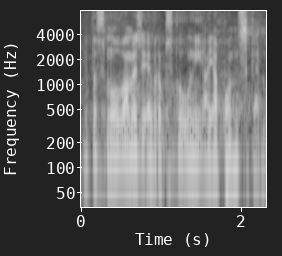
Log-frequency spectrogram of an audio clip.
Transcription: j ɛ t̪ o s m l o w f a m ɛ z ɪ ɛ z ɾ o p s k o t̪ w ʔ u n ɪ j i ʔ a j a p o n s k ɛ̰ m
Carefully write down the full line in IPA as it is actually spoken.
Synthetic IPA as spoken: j ɛ t̪ o s m l o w v a m ɛ z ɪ ɛ v ɾ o p s k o w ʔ u n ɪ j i ʔ a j a p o n s k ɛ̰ m

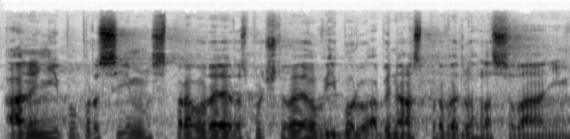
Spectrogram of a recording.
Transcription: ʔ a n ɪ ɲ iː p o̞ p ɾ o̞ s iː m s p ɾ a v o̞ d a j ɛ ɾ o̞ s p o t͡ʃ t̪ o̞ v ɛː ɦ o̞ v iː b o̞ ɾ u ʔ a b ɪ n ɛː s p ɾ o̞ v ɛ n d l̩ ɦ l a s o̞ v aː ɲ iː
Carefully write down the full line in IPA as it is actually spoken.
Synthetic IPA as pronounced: ʔ a n ɪ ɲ iː p o̞ p ɾ o̞ s iː m s p ɾ a v o̞ d a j ɛ ɾ o̞ s p o t͡ʃ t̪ o̞ v ɛː ɦ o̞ v iː b o̞ ɾ u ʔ a b ɪ n aː s p ɾ o̞ v ɛ d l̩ ɦ l a s o̞ v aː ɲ iː

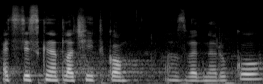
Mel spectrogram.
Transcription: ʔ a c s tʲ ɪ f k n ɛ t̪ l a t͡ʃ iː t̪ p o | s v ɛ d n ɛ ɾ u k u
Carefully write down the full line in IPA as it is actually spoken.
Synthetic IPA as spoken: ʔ a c s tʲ ɪ s k n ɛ t̪ l a t͡ʃ iː t̪ k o | z v ɛ d n ɛ ɾ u k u

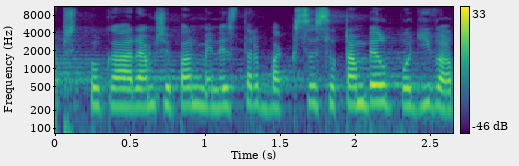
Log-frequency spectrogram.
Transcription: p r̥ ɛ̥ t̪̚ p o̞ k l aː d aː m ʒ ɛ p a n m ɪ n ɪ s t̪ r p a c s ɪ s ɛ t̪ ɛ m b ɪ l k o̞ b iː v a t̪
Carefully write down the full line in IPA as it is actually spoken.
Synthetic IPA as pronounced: p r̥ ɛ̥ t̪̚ p o̞ k l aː d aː m ʒ ɛ p a n m ɪ n ɪ s t̪ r b a k s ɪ s ɛ t̪ a m b ɪ l p o̞ ɟ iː v a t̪

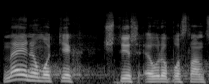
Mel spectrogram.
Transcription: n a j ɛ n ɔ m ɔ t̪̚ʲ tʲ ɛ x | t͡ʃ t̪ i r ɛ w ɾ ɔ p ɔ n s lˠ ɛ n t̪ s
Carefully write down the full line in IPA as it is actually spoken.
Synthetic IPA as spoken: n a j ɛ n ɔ m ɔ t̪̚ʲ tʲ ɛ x | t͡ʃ t̪ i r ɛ w ɾ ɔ p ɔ s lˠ a n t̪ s

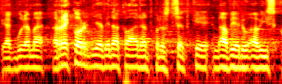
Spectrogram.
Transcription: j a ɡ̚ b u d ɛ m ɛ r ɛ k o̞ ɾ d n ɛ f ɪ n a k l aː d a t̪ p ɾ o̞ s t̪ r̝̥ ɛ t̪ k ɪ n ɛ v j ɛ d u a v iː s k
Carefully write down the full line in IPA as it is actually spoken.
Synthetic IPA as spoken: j a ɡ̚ b u d ɛ m ɛ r ɛ k o̞ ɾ d ɲ ɛ v ɪ n a k l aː d a t̪ p ɾ o̞ s t̪ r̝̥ ɛ t̪ k ɪ n a v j ɛ d u a v iː s k

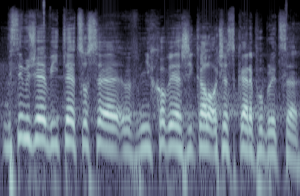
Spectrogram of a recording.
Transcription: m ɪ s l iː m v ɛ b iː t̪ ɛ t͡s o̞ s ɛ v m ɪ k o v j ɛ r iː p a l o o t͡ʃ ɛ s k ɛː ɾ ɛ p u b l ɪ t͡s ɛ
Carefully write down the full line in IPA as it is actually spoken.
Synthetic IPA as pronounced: m ɪ s l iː m ʒ ɛ v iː t̪ ɛ t͡s o̞ s ɛ v ɲ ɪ x o v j ɛ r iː k a l o o t͡ʃ ɛ s k ɛː ɾ ɛ p u b l ɪ t͡s ɛ

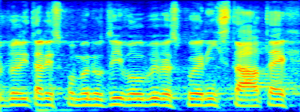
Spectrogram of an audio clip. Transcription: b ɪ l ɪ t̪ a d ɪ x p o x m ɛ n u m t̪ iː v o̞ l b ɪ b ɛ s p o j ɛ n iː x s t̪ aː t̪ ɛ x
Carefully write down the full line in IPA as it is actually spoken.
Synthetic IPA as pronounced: b ɪ l ɪ t̪ a d ɪ s p o m ɛ n u t̪ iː v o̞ l b ɪ v ɛ s p o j ɛ n iː x s t̪ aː t̪ ɛ x

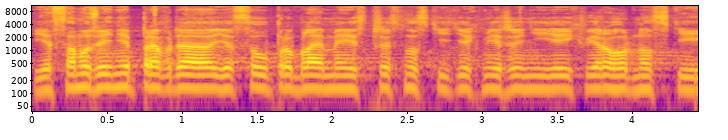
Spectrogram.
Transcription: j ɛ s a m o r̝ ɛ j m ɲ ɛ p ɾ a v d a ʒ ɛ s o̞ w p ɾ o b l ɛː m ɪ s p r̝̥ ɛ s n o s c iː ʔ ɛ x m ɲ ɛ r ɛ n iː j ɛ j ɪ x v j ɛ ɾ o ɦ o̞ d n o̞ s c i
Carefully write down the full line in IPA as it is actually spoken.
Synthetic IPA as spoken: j ɛ s a m o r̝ ɛ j m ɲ ɛ p ɾ a v d a ʒ ɛ s o̞ w p ɾ o b l ɛː m ɪ s p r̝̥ ɛ s n o s c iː c ɛ x m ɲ ɛ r ɛ ɲ iː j ɛ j ɪ x v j ɛ ɾ o ɦ o̞ d n o̞ s c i

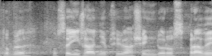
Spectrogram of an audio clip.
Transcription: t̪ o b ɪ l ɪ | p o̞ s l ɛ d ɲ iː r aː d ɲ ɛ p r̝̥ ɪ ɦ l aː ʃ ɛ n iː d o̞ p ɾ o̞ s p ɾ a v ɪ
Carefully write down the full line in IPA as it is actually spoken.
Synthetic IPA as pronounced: t̪ o b ɪ l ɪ | p o̞ s l ɛ d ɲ iː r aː d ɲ ɛ p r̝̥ ɪ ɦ l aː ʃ ɛ ɲ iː d o̞ ɾ o̞ s p ɾ a v ɪ

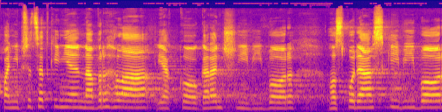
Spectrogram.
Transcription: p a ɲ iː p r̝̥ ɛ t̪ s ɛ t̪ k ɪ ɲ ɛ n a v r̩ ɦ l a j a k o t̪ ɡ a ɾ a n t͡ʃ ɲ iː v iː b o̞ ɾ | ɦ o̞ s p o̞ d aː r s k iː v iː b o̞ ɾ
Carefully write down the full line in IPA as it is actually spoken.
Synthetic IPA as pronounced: p a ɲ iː p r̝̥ ɛ t̪ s ɛ t̪ k ɪ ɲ ɛ n a v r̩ ɦ l a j a k o ɡ a ɾ a n t͡ʃ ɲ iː v iː b o̞ ɾ | ɦ o̞ s p o̞ d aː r s k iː v iː b o̞ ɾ

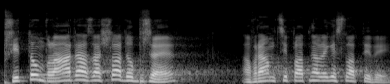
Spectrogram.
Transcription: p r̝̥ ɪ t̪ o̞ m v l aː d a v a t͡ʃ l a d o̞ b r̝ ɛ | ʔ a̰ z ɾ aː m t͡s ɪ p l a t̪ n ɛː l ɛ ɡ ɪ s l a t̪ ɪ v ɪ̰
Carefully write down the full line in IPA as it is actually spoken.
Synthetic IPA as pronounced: p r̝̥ ɪ t̪ o̞ m v l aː d a z a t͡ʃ l a d o̞ b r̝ ɛ | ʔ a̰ v ɾ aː m t͡s ɪ p l a t̪ n ɛː l ɛ ɡ ɪ s l a t̪ ɪ v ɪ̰

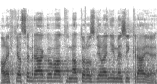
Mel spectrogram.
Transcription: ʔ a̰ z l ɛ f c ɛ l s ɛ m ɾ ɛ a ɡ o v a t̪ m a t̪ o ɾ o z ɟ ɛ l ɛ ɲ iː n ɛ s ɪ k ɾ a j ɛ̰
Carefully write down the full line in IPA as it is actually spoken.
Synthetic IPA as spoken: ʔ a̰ l ɛ x c ɛ l s ɛ m ɾ ɛ a ɡ o v a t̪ n a t̪ o ɾ o z ɟ ɛ l ɛ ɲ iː m ɛ z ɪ k ɾ a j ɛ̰

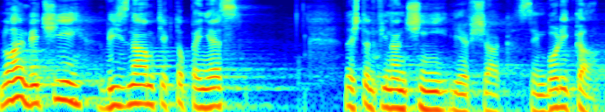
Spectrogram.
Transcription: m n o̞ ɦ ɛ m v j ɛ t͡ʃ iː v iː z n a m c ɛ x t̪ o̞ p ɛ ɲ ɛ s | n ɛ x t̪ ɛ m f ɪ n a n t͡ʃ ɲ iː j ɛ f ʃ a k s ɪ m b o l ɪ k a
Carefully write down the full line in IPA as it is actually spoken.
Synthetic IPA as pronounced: m n o̞ ɦ ɛ m v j ɛ t͡ʃ iː v iː z n a m c ɛ x t̪ o̞ p ɛ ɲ ɛ s | n ɛ ʃ t̪ ɛ n f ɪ n a n t͡ʃ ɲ iː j ɛ f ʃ a k s ɪ m b o l ɪ k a

